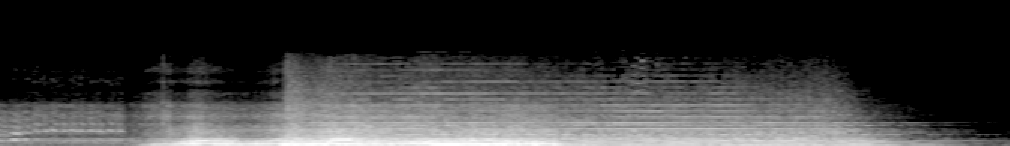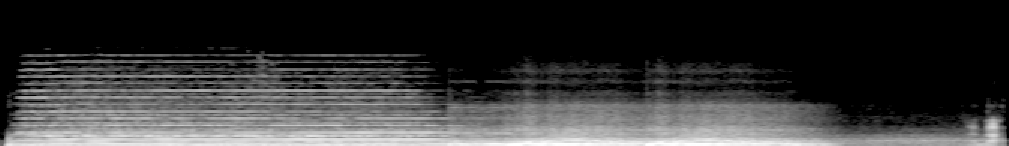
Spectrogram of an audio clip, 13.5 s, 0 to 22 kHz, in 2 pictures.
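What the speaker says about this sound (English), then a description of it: "you turn the key first and then you press the engine start to get this kind of crescendo" A Ferrari 599 GTB engine roars to life and revs hard several times, rising and falling in loud bursts, close by; a brief exclamation is heard.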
